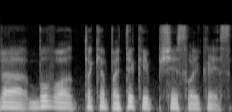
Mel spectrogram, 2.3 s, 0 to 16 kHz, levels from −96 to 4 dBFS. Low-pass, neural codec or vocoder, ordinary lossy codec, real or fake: 7.2 kHz; none; MP3, 96 kbps; real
